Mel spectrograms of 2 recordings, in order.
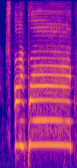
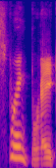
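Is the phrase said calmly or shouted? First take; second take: shouted; calmly. First: The phrase is shouted loudly with high energy. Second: The phrase is said at normal conversational volume. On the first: The speaker calls it right. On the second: The speaker calls it wrong.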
